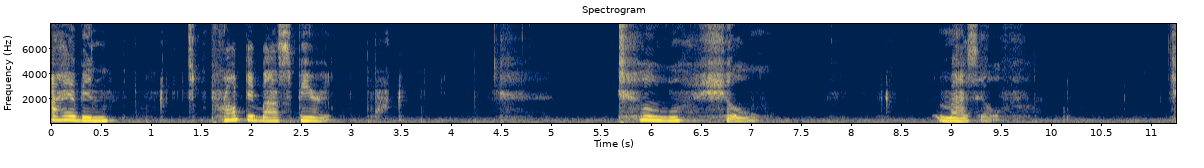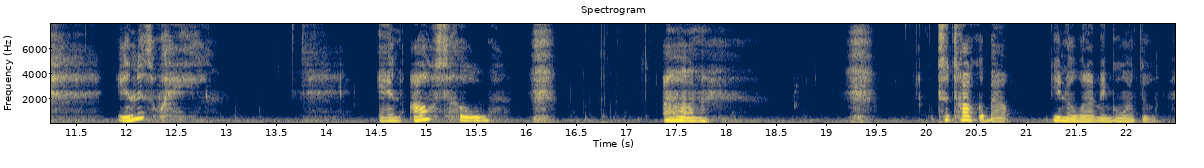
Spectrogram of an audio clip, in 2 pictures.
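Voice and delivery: crying hard. Opening up to viewers about what they have been going through, crying hard. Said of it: "the reason why I'm crying so hard".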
